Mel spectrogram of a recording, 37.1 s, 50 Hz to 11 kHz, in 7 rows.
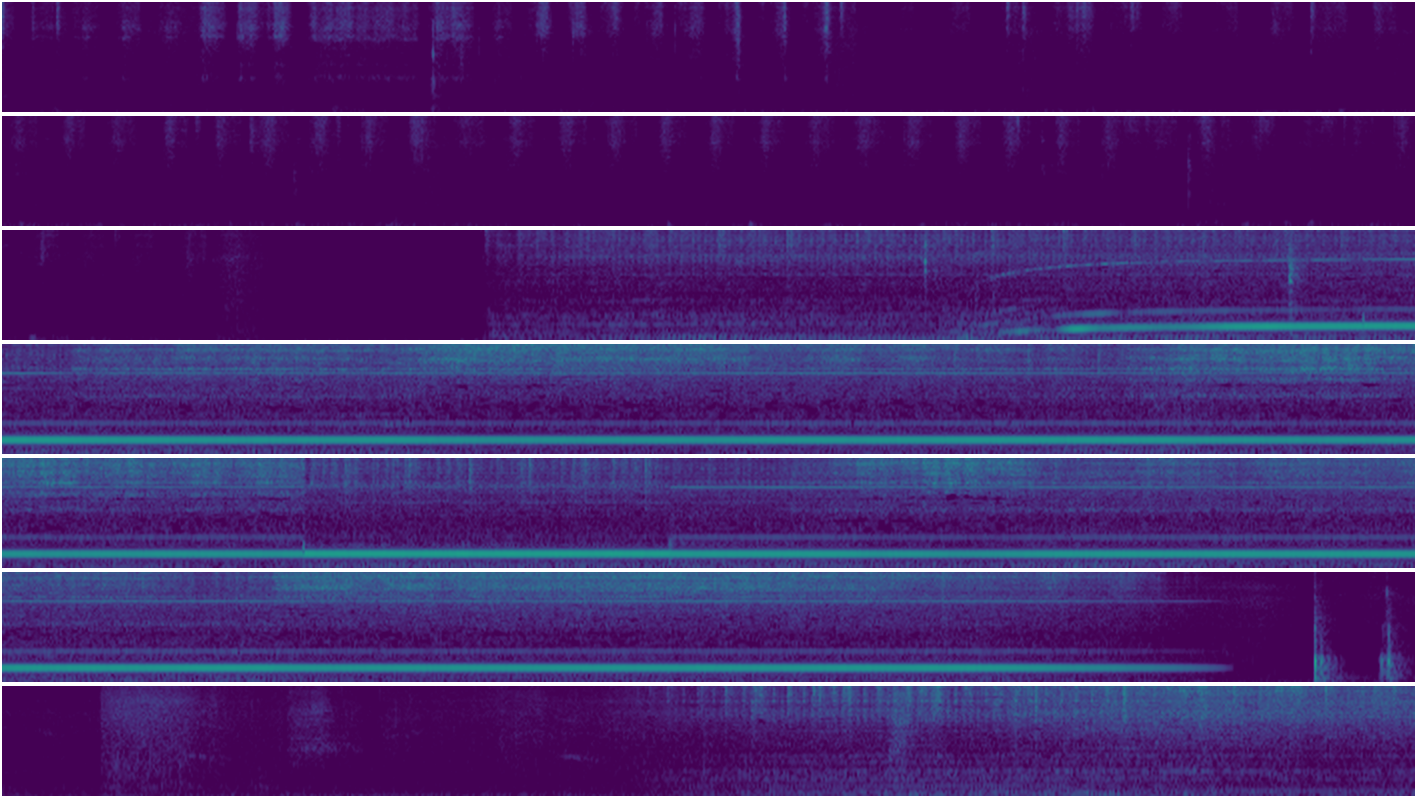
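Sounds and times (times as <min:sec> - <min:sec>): electric motor whining: 0:12.5 - 0:31.0.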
